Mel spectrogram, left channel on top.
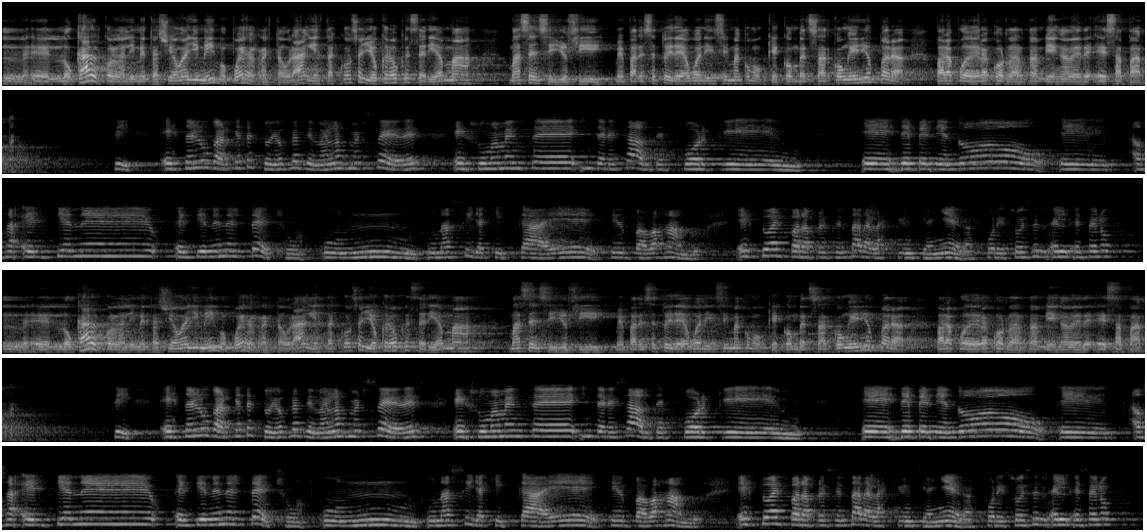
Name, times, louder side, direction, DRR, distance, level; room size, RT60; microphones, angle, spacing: voice 1, 0.0-11.4, left 4 dB, 75° left, 10 dB, 1.2 m, -29 dB
voice 2, 12.6-19.4 20.0-34.0, right 3 dB, 25° right, 14 dB, 0.6 m, -34 dB
22.0 x 14.5 x 8.6 m, 2.2 s
head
